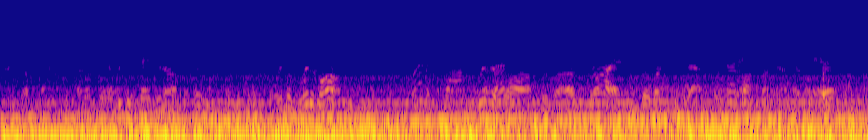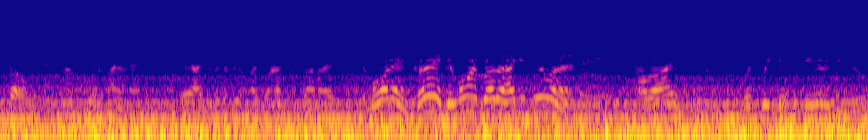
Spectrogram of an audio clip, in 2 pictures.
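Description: Steady low road and engine rumble of a car being driven, heard from inside the cabin, with faint voices coming in near the end.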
